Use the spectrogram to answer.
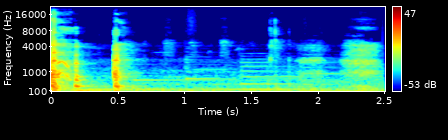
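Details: Three short, sharp cough bursts from an adult during a spoken tarot reading, followed by an apology for coughing, with soft background music; cough.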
